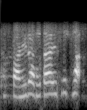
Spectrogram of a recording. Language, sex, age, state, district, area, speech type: Bodo, female, 45-60, Assam, Udalguri, rural, conversation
